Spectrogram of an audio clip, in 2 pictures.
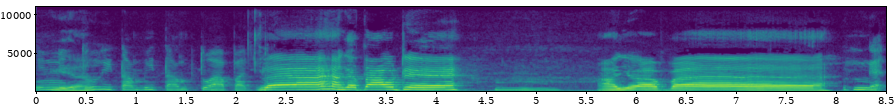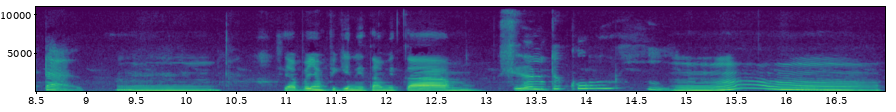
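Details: Young child and adult talking; ordinary conversational speech.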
